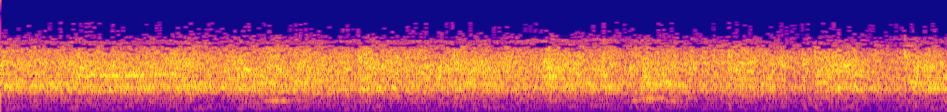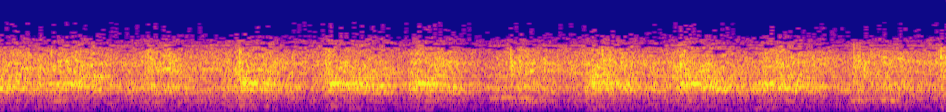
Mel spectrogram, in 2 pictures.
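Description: A large baseball stadium crowd roars steadily with the bases loaded as Wayne Garrett comes to bat against pitcher Grimsley, a dense, sustained wall of cheering voices that swells slightly at moments without ever dropping away.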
